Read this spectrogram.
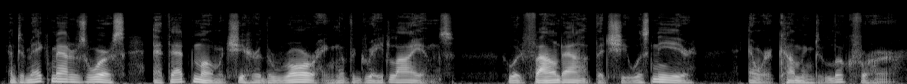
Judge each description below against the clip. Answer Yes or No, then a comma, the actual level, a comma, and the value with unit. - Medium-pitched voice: No, very low, 90 Hz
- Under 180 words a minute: No, fast, 205 wpm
